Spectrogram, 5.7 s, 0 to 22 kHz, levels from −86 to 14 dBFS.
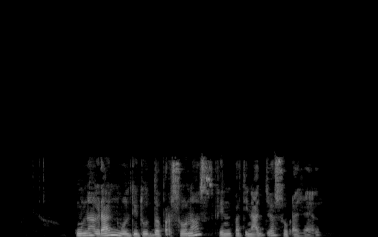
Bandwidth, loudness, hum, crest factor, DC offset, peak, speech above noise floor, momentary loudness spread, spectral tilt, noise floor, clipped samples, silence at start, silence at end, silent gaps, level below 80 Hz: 7.8 kHz; -32 LUFS; none; 22 dB; under 0.1%; -12 dBFS; 38 dB; 12 LU; -4.5 dB/octave; -70 dBFS; under 0.1%; 1.15 s; 0.9 s; none; -76 dBFS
